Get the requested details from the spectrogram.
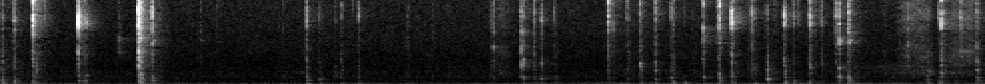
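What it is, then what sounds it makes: Plastic laptop keyboard being typed on. Fast typing on the plastic keycaps of a black laptop keyboard with fingertips and nails, producing a steady stream of quick, sharp, bright clicks. A few louder taps stand out near the start, over a low background hum.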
